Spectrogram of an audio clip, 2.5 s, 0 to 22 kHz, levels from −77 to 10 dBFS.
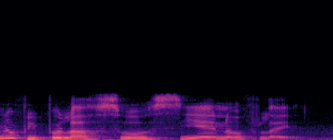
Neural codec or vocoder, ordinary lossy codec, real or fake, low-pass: none; none; real; 7.2 kHz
